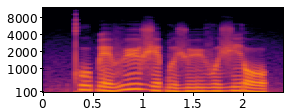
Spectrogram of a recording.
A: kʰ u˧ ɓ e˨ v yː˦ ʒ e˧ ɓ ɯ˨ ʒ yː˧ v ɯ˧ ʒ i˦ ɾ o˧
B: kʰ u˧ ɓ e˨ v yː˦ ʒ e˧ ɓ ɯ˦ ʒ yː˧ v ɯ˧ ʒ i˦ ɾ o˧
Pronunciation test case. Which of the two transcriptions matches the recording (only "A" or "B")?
A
